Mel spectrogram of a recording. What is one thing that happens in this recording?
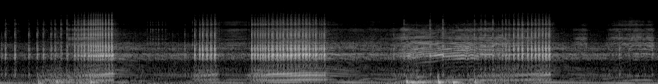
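A dirt bike engine revs in loud bursts.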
